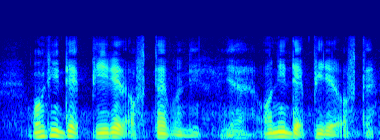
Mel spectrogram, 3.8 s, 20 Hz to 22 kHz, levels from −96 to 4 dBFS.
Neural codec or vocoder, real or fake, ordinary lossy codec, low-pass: none; real; none; none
